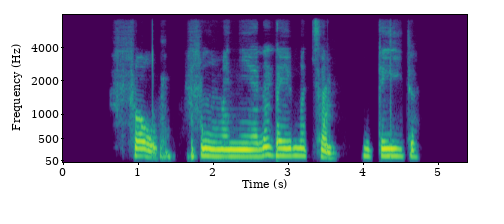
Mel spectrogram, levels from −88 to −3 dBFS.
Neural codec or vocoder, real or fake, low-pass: codec, 32 kHz, 1.9 kbps, SNAC; fake; 7.2 kHz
